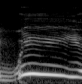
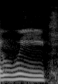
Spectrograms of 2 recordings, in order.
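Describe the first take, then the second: First: High, loud roller coaster squeal; gleeful whee. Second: Said in the usual way. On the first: A narrator's reading. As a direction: let out a big high "whee". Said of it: "ready to say". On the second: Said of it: "But he didn't say".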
